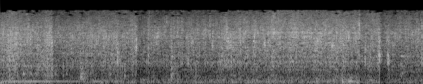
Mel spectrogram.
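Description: Chicken pieces frying in hot oil in a pan: a steady, dense sizzle with small crackles and pops through it.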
